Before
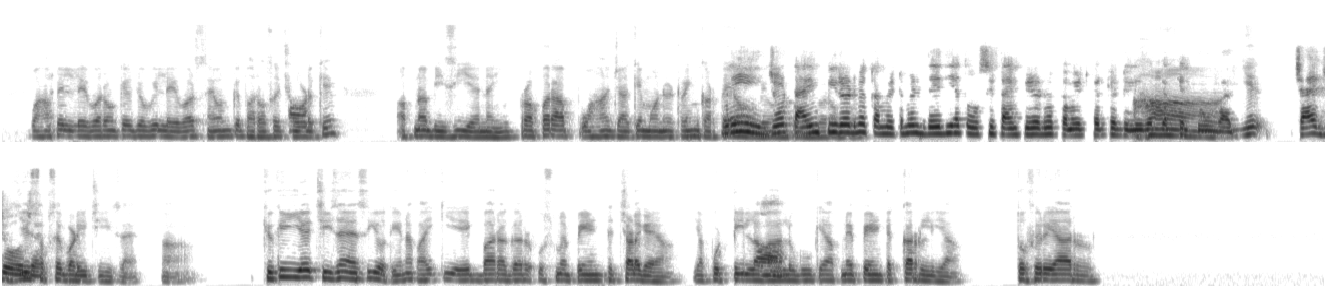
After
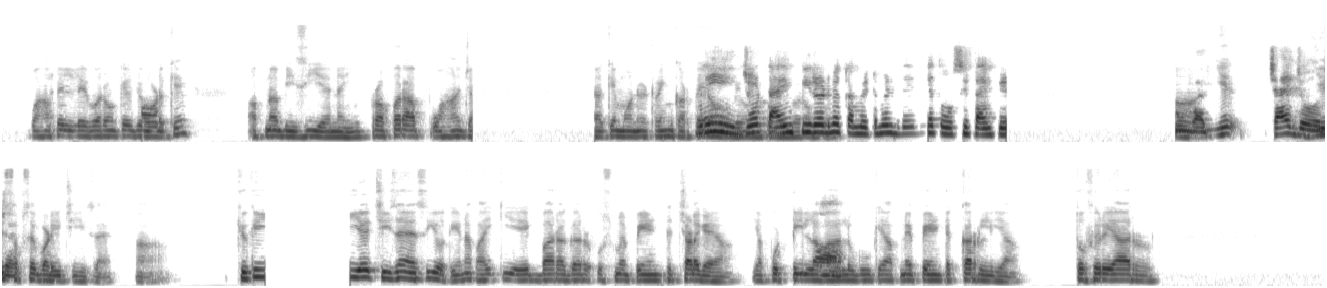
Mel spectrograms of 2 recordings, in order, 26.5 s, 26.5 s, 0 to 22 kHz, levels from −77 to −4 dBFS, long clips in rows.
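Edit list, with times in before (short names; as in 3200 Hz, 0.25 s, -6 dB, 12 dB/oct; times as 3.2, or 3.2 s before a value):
1.4–2.89 cut
6.19 insert room tone 1.23 s
8.99–9.52 studio fade out
10.3–12 room tone
16.12 insert silence 0.85 s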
